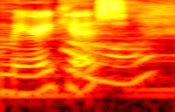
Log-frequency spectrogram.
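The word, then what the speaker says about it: Merrykish: Instagram, Blue Sky, uh, under my name, but it's spelled M E R R Y K I S H. So, Mary Kish.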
